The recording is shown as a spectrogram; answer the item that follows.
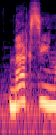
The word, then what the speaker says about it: Maxine: of most exquisite varieties maxine rhymes with queen after all and dearest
